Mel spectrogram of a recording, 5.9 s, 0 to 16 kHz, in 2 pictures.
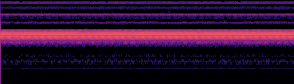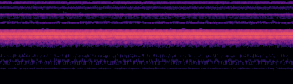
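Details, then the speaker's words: EH-24S horn after restoration, on a 24 V power supply: a loud, continuous high-pitched buzzing blare, a little raspy and stuttery but steady; it fully works, and normal for this horn. "so it does still sound a little bit raspy and stuttery but then again it's an eh horn and they're gonna sound like that"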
